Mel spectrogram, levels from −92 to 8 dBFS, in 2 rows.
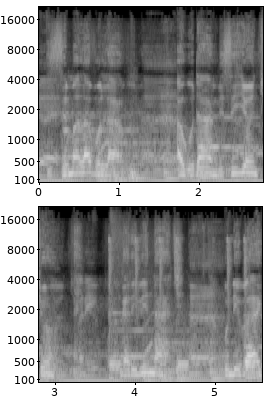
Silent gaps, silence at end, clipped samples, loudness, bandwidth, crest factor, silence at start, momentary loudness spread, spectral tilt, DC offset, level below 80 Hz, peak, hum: none; 0 s; under 0.1%; -16 LUFS; over 20 kHz; 16 dB; 0 s; 8 LU; -4.5 dB/octave; under 0.1%; -28 dBFS; 0 dBFS; none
